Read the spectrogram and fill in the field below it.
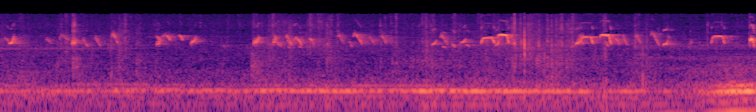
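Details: Several chicks gathered at a feed dish keep up bright, high, falling peeps in loose clusters, with a constant low mechanical hum underneath and occasional tapping.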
